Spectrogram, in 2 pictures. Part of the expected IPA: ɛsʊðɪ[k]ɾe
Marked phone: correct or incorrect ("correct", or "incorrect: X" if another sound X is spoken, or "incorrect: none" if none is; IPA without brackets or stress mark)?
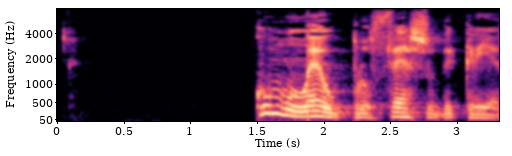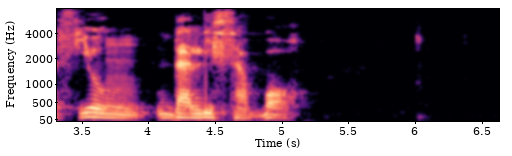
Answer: correct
